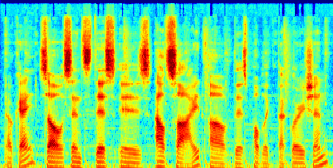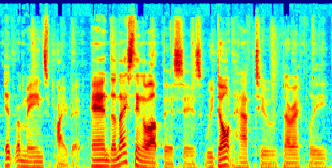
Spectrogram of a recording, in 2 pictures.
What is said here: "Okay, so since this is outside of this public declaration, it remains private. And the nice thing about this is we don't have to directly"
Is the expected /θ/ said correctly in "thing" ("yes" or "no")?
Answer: yes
